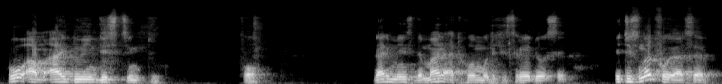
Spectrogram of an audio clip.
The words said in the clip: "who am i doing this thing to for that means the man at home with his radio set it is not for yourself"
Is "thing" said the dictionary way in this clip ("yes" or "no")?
no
